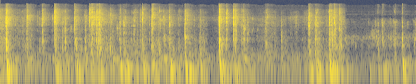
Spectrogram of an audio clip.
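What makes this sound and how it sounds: Long acrylic nails and fingertips type rapidly on the hollow keys of a full-size black plastic desktop keyboard resting on a wooden desk. The result is a quick stream of short, bright clicky taps with a low thud under each keystroke, and a few sharper clacks stand out.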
